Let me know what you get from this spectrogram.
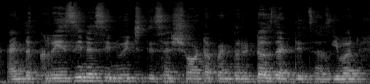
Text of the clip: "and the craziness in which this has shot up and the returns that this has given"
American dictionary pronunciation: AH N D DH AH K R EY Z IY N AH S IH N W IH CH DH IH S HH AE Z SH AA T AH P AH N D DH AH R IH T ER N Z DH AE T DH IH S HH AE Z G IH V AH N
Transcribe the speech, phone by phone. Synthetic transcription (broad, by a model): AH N D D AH K R EY Z IY N AH S IH N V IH CH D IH S HH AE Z SH AA T AH P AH N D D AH R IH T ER Z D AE T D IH S HH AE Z G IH V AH N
